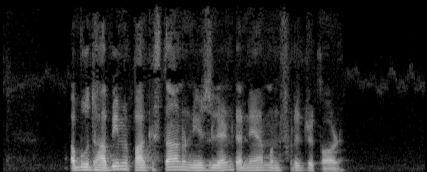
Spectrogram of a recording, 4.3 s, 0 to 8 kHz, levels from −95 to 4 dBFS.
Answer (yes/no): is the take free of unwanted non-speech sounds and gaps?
yes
